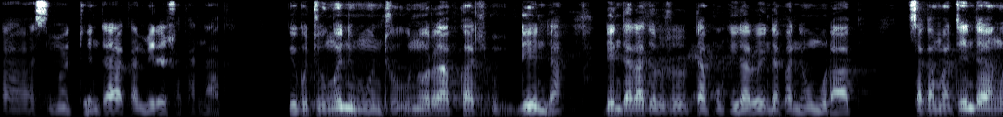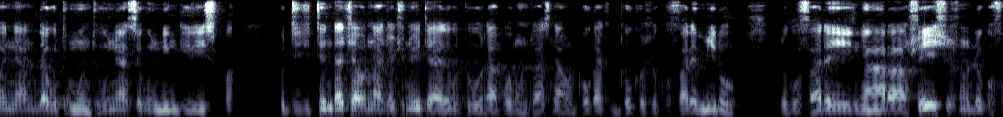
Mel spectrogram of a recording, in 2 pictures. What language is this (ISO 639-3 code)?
ndc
